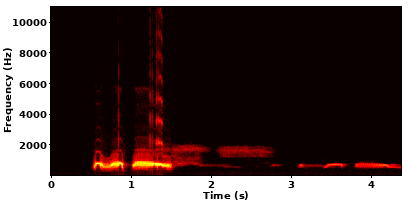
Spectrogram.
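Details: Decoy spotted dove giving a thunder-voiced phrase: two loud, harsh coos close together, a hush, then a few soft notes and a quiet drawn-out coo that slides downward.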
